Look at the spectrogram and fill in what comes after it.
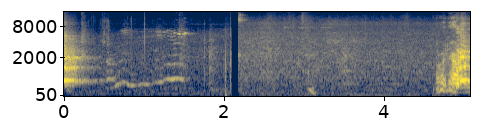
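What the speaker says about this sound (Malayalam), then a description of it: "പട്ടി കുരയ്ക്കുന്നുണ്ട്" A dog at a house barks and whimpers in short, faint whines and yelps, with a louder burst near the end.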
